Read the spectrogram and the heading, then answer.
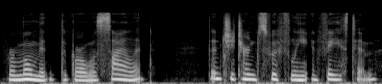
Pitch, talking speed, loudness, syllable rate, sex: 215 Hz, 220 wpm, -16 LUFS, 5.8 syllables/s, female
